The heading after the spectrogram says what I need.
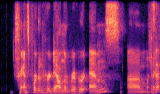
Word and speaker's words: Ems: her down the River Ems. Which is that how I say that? That's how you say it. It's Ems. Okay. Oh, like, look at how beautiful. Like plural M.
